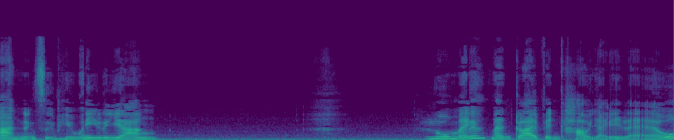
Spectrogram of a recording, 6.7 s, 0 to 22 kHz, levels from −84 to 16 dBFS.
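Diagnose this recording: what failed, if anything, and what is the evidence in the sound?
Speech jumps forward at 0.79, 3.25, 4.65 and 6.04 s, losing about 100 ms each time and about 150 ms at 4.65 s. At the codec stage, compressed frames were skipped: whole frames of roughly 46 ms went missing, and the audio on either side was joined directly.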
